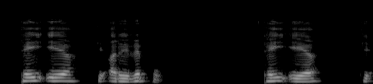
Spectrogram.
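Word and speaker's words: Teiea: In the Cook Islands Māori language, we would say, te ia te arerepo.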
